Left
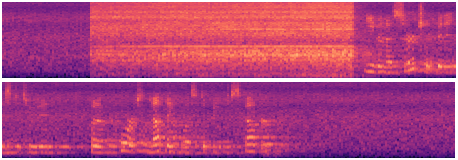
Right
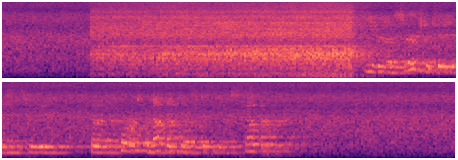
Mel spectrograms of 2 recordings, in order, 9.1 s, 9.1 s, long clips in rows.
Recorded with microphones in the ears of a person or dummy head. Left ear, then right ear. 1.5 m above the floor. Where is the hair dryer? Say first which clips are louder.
Left 8 dB; 40° left (ahead or behind), 1.5 m.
